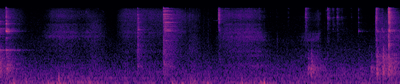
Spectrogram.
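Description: Ice clinking and rattling against a mixing glass as a cocktail of classic Irish whiskey is stirred, with soft, irregular taps and chinks that come in small bursts, fairly quiet and close.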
